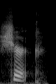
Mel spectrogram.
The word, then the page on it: shirk: American English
